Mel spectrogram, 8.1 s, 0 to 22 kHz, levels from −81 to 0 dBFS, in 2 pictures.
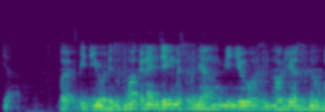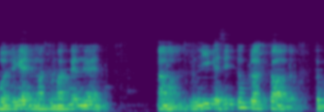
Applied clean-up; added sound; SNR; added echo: neural mask model DeepFilterNet 3.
